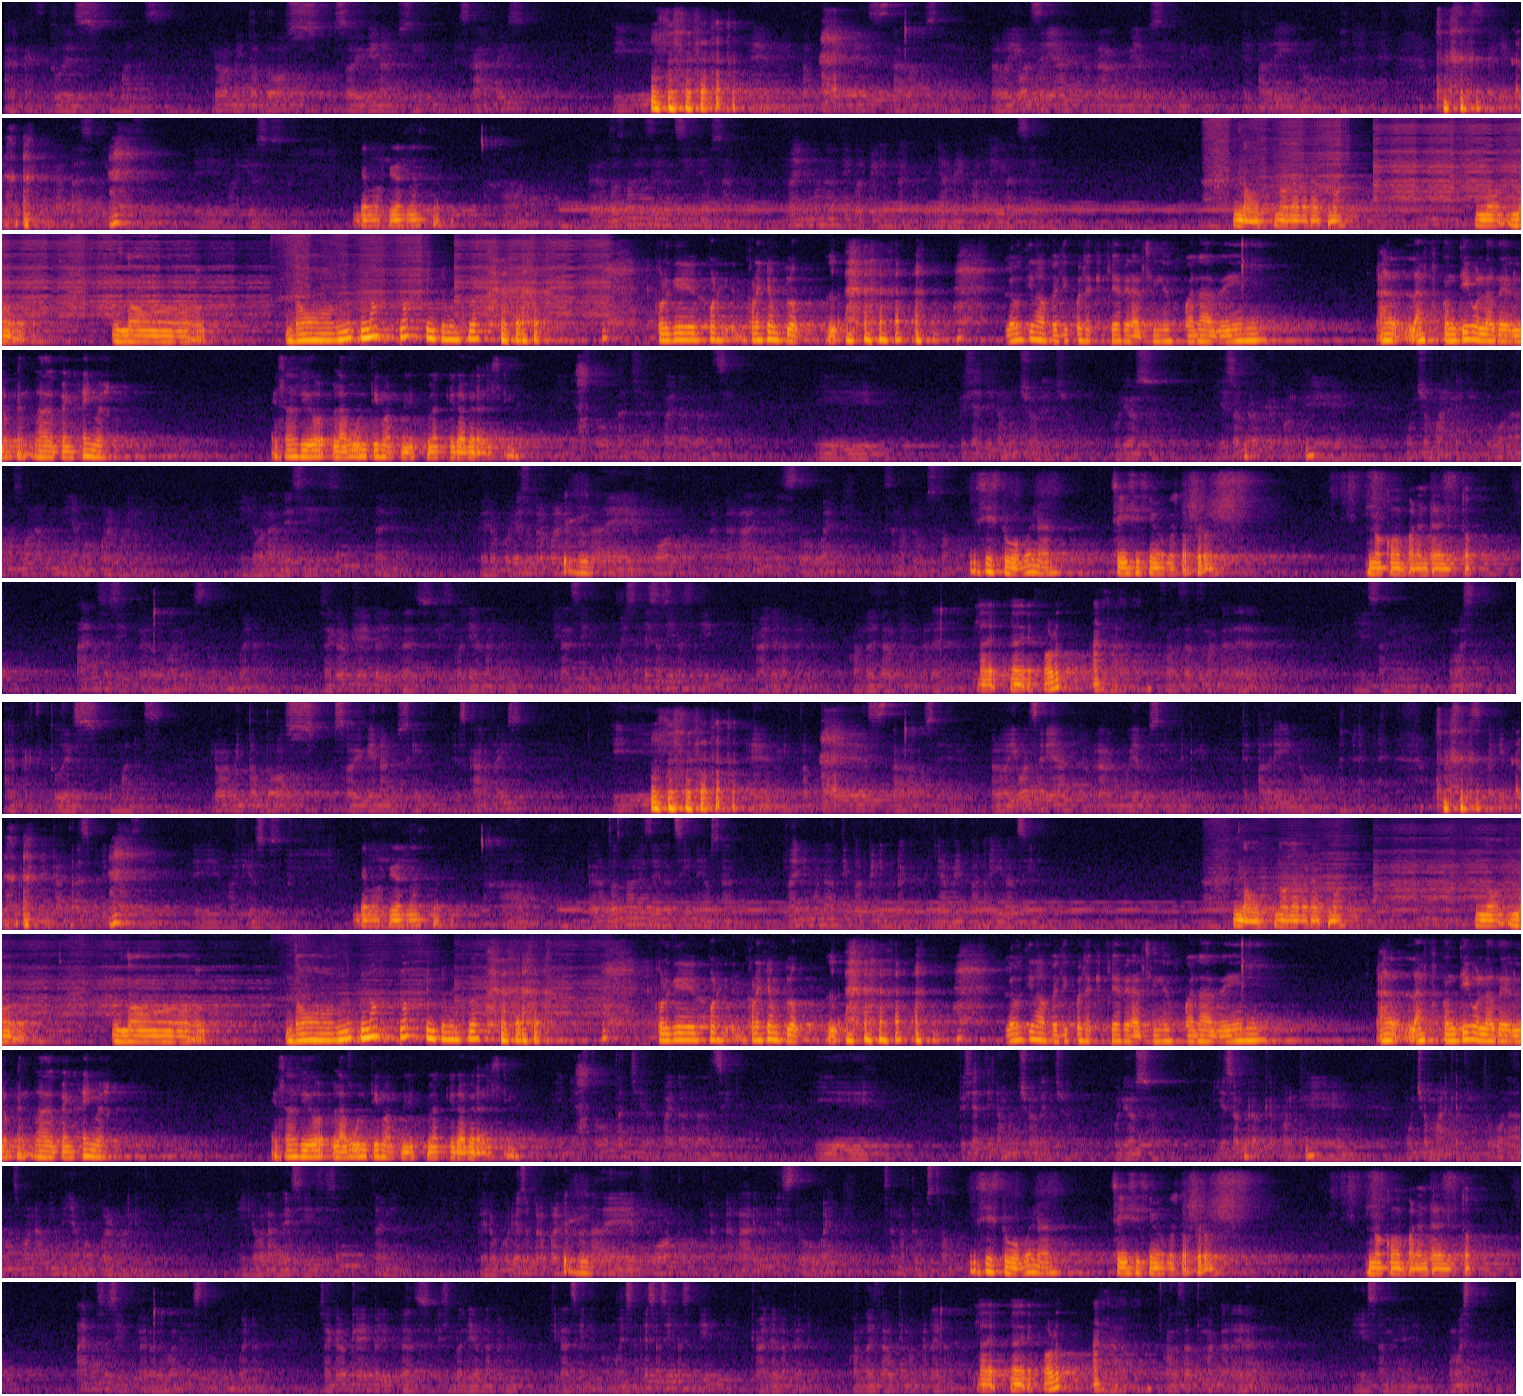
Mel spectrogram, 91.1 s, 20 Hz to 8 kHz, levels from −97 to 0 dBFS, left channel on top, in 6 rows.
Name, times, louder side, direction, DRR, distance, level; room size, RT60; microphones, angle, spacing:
voice 1, 0.0-5.6 6.1-6.6 7.4-16.8 17.1-18.5 18.8-19.3 20.0-20.8 21.0-22.6 23.0-25.6 29.3-29.9 36.5-38.1 47.2-47.6 48.6-48.9 51.1-52.9 53.1-54.4 55.1-56.4 56.7-57.1 57.7-62.8 63.1-64.7 65.2-65.3 65.5-69.3 69.6-70.3 76.7-81.1 81.4-84.1 84.4-85.6 86.9-87.2 87.6-88.5 89.5-90.6, right 1 dB, 45° right, 3 dB, 3.8 m, -49 dB
voice 2, 6.5-7.4 8.2-8.4 14.3-14.7 15.2-15.5 16.3-16.5 18.7-19.4 27.5-28.7 29.9-30.7 31.5-32.4 33.2-35.9 36.4-38.4 38.6-39.6 39.9-43.0 44.1-46.7 48.3-50.8 51.3-51.4 58.6-58.7 66.4-66.6 70.4-71.3 71.9-73.2 74.1-75.5 85.7-87.0, equal, ahead, 7 dB, 0.4 m, -27 dB
sound 1, 20.7-29.7, equal, 65° right, 5.9 m, -51 dB
sound 2, 27.2-36.5, left 5 dB, 65° left, 1.3 m, -45 dB
29.0 x 15.5 x 7.7 m, 2.8 s
head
